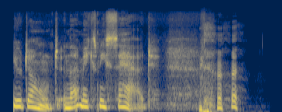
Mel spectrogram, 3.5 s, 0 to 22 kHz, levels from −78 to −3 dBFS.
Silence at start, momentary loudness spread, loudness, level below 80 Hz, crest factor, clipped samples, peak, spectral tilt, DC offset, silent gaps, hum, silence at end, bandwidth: 0.2 s; 12 LU; -15 LUFS; -32 dBFS; 14 dB; under 0.1%; -2 dBFS; -5 dB/octave; under 0.1%; none; none; 0.55 s; 15 kHz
